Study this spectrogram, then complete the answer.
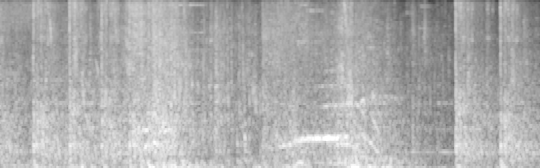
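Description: Debris and concrete crash and scatter.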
